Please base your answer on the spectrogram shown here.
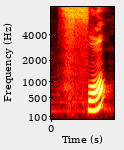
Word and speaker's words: font: Ils font, tampoco pronunciamos la T.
